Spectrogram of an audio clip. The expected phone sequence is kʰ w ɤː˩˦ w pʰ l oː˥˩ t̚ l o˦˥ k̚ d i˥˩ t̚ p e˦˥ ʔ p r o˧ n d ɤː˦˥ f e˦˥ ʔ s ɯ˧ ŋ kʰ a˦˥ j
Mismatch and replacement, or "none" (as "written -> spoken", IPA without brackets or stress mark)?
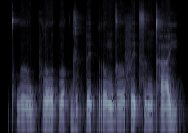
none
